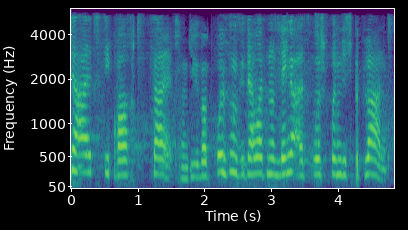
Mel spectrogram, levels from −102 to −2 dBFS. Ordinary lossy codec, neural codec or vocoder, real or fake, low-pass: AAC, 32 kbps; codec, 44.1 kHz, 2.6 kbps, DAC; fake; 5.4 kHz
